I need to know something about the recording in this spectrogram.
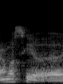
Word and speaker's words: Hermosillo: I was in Hermosillo, which is how do you pronounce it? Hermosillo, and it's a pretty big town, and it's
